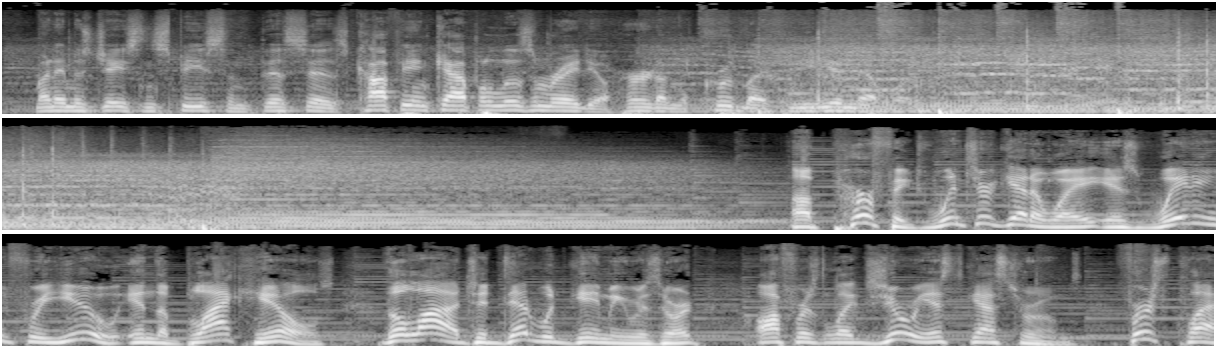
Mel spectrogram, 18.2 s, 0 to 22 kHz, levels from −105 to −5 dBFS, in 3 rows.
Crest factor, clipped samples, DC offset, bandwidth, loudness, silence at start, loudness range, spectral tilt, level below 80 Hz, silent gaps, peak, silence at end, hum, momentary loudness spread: 18 dB; under 0.1%; under 0.1%; over 20 kHz; -19 LUFS; 0.05 s; 5 LU; -5.5 dB/octave; -34 dBFS; none; -2 dBFS; 0 s; none; 8 LU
